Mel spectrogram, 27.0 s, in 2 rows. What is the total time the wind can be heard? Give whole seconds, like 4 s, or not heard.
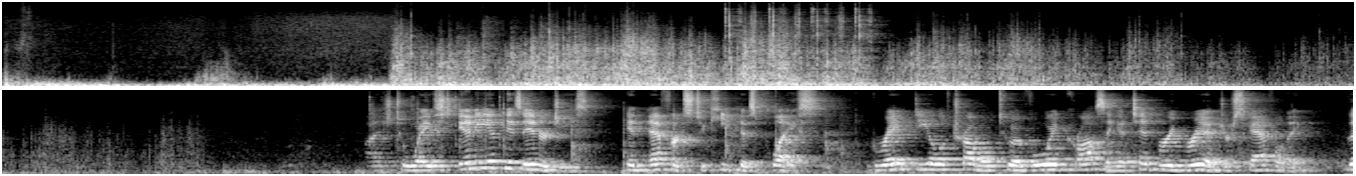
27 s.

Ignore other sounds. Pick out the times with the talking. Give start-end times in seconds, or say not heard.
17.1-26.9.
